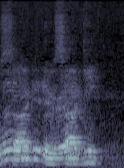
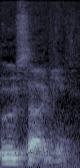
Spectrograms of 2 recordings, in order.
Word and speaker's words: Usagi: Usagi. – Start with a U. – Why? – Yeah, it starts with a U. Usagi. – Yeah, it's Usagi Yojimbo.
